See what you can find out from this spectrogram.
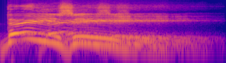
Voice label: German Announcer; Daisy; SSBU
